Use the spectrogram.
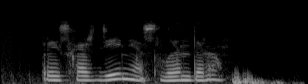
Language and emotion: Russian, neutral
